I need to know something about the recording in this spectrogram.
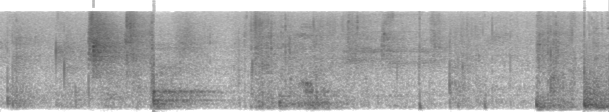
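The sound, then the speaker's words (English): Heavy thuds and scraping knocks as chairs are taken and shifted as an example during a Bible talk, several irregular bumps over a few seconds with faint room noise and shuffling footsteps. “I'm going to pinch some chairs.”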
